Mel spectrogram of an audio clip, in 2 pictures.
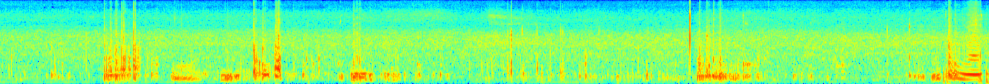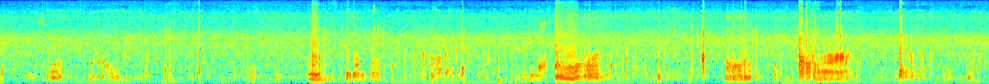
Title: stomach growling in the midnight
